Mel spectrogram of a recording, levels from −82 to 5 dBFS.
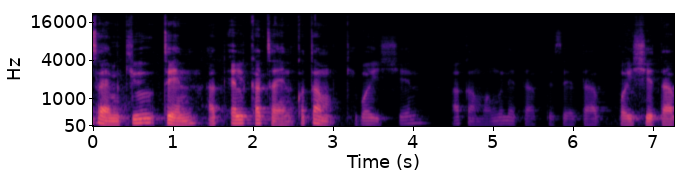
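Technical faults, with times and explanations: No technical faults can be heard in this speech recording.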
